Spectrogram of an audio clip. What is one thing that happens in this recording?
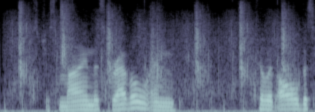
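Gravel crunches as a shovel digs into it.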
